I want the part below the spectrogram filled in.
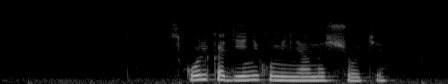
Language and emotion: Russian, neutral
